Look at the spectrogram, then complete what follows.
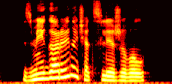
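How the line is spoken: Dry. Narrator (Russian): сухо сказал он

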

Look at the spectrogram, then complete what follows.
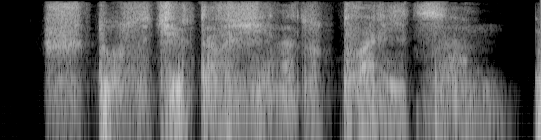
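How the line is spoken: Whispered. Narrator (Russian): прошептал Борланд

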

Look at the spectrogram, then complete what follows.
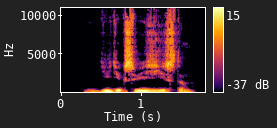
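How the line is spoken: Quiet command. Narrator (Russian): распорядился Сварог тихо

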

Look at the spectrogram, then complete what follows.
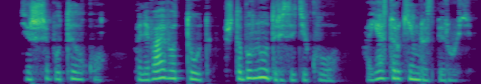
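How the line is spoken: Whispered. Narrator (Russian): сказал шепотом Алексей

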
